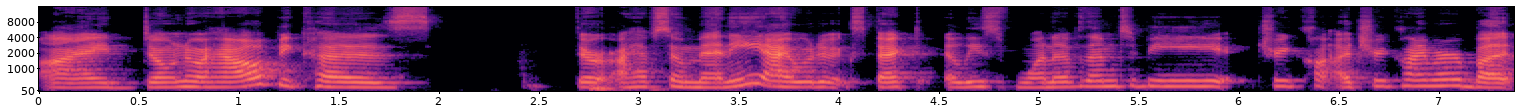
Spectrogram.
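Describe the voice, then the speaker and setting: This woman's voice is fairly high and has a bright, sharp tone, moving at a moderate pace with ordinary pitch variation in a very clean recording with a silent background. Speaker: cat adventure channel host. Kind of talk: live Q&A stream. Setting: livestream. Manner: casual, many filler ums.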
